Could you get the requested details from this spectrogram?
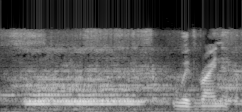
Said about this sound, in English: I'm right next to Penn Station. I guess there's a diesel train coming in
